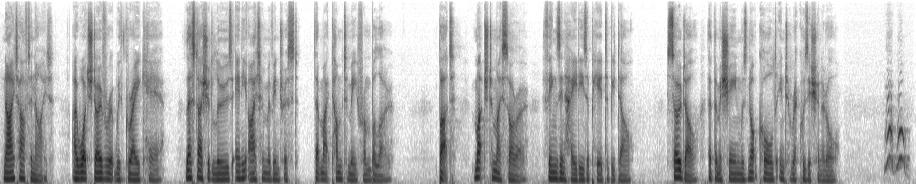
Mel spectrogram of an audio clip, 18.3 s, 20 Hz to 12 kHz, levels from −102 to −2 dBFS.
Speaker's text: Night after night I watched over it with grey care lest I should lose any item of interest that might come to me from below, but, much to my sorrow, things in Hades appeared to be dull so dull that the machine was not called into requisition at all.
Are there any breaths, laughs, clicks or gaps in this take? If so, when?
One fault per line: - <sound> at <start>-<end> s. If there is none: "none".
- bark at 17.7-18.2 s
